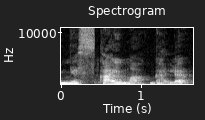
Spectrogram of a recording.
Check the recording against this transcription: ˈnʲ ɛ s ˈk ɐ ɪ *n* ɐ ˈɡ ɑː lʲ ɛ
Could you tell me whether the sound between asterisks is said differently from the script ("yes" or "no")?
yes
